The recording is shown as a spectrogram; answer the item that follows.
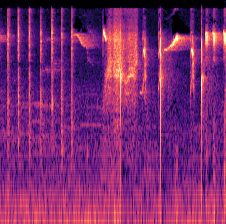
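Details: Crested jay, kept as a songbird: crisp rapid ticks lead into a rasping harsh burst, then thin slurred whistles mixed with further high clicks.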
